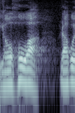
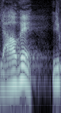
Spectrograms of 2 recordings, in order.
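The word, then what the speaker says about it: 야훼: 우리가 이제 뭐 우리 성경에 여호와라고 이렇게 기록되 있는 것은 대표적인 오류고 어 그다음에 이제 우리가 야외일 것이라고 추정하는 거지. 그것이 정확한 발음은 아니에요.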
